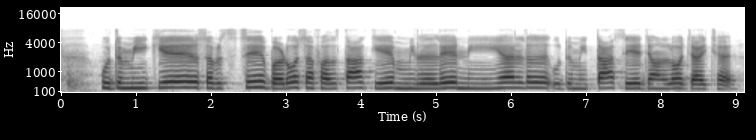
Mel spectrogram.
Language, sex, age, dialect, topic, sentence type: Maithili, female, 31-35, Angika, banking, statement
